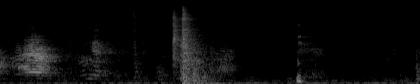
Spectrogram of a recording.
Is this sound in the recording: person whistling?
no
